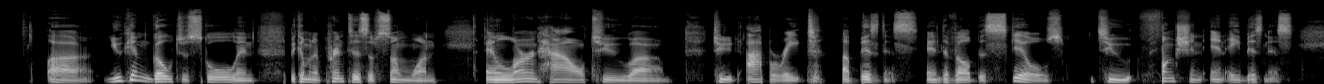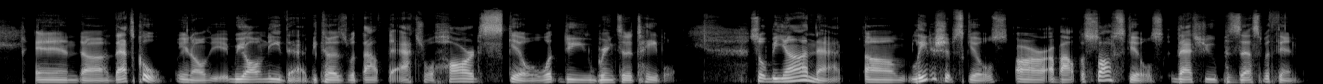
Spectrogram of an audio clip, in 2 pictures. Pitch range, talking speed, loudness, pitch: 105-125 Hz, 155 wpm, -22 LUFS, 110 Hz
